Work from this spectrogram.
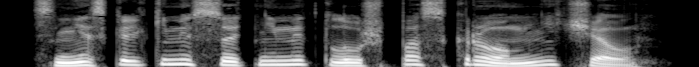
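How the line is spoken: Mutter. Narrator (Russian): пробормотал рекер

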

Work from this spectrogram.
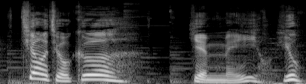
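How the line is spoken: Hearty laugh. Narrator (Chinese): 九羽哈哈一笑

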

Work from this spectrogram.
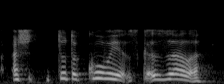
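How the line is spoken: Squeaked. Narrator (Russian): пискнула она

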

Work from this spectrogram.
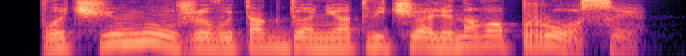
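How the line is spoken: Hiss. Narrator (Russian): зашипела

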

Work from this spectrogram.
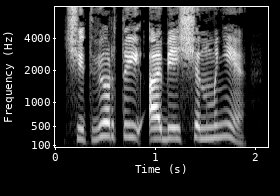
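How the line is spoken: Stern announcement. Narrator (Russian): строго сообщил подтянутый как офицер Одерс

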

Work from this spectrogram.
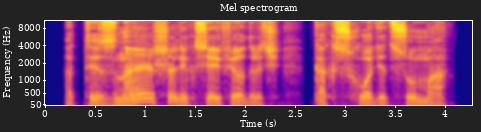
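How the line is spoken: Quiet, calm, simply curious. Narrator (Russian): спросил Иван совсем вдруг тихим, совсем уже нераздражительным голосом, в котором внезапно послышалось самое простодушное любопытство

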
